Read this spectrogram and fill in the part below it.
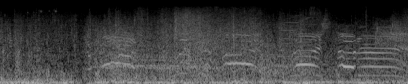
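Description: Cannons boom loudly.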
